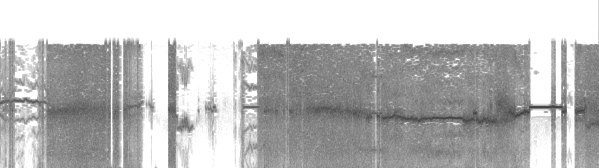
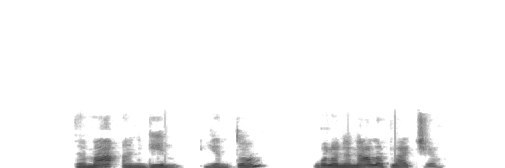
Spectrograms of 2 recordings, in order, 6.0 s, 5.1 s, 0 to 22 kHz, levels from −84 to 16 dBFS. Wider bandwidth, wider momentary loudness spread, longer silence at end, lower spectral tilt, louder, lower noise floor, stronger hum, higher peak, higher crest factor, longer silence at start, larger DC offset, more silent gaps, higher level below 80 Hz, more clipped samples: first, 17.5 kHz vs 7.4 kHz; second, 12 LU vs 15 LU; second, 0 s vs 0.65 s; second, 2 dB/octave vs -7 dB/octave; first, -13 LUFS vs -17 LUFS; second, -36 dBFS vs -90 dBFS; neither; about the same, -4 dBFS vs -2 dBFS; about the same, 12 dB vs 16 dB; second, 0 s vs 0.75 s; neither; neither; first, -52 dBFS vs -58 dBFS; neither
